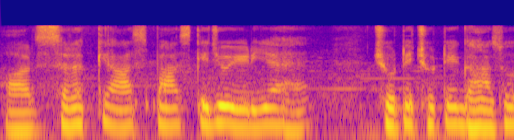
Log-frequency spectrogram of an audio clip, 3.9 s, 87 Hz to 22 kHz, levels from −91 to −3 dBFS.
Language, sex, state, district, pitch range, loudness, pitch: Hindi, male, Uttar Pradesh, Hamirpur, 145-160 Hz, -15 LUFS, 155 Hz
